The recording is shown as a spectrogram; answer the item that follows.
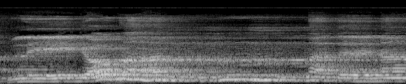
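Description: A man singing an Urdu naat, a devotional chant drawn out in long held notes that glide up and down in pitch.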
